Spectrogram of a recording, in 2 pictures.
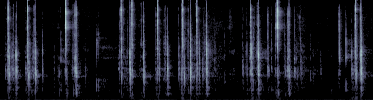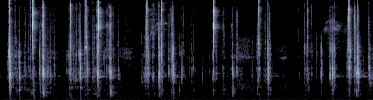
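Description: A full-size, typewriter-style computer keyboard with hollow, round, chrome-rimmed keycaps is typed on with the fingertips and long, dark-polished nails. Quick bursts of bright, hollow clicks come in irregular runs separated by short pauses. Each tap is dry and dies away almost at once.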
